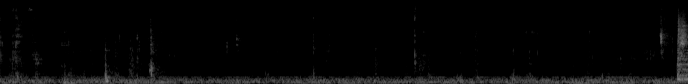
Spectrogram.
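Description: Soft mouth sounds of eating: chewing and biting into sauce-dipped smoked sausage and then a spoonful of rice, with scattered small clicks.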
